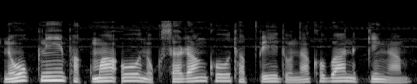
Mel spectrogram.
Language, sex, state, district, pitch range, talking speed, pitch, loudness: Garo, male, Meghalaya, South Garo Hills, 125-155 Hz, 85 wpm, 145 Hz, -18 LUFS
